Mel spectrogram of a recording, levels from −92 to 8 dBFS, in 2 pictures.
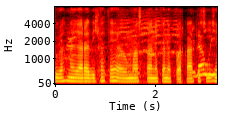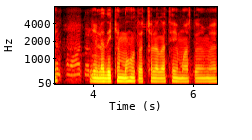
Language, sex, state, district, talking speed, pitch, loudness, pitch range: Chhattisgarhi, male, Chhattisgarh, Sarguja, 185 wpm, 125 Hz, -22 LUFS, 120-135 Hz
